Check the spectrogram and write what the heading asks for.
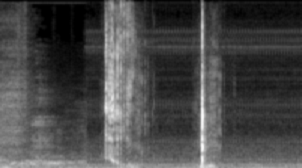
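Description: A short crisp crunch, a bite into a tortilla chip, then a single sharp click about a second later.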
